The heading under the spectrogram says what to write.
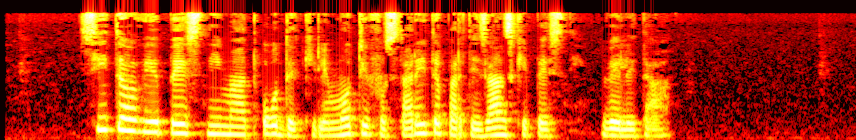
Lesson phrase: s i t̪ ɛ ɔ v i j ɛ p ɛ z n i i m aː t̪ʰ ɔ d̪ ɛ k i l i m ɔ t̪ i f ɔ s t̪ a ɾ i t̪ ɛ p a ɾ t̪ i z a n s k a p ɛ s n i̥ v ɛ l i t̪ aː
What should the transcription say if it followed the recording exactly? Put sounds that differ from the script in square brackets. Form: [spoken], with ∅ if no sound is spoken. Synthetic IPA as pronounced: s i t̪ ɛ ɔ v i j ɛ p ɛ [s] n i i m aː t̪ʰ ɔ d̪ ɛ k i l i m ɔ t̪ i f ɔ s t̪ a ɾ i t̪ ɛ p a ɾ t̪ i z a n s k [i] p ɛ s n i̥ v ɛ l i t̪ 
